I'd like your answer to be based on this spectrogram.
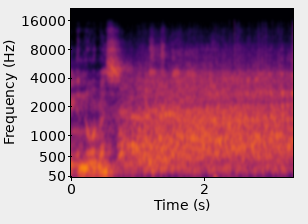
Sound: audience laughs

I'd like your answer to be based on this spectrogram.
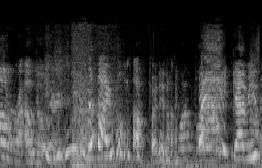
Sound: laughing

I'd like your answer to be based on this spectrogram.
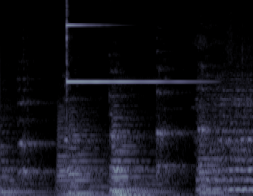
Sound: ding

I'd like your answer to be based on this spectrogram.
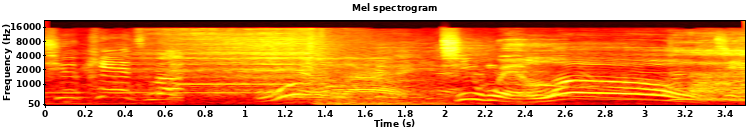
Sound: beep; group gasps

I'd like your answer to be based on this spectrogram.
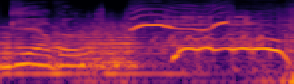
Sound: high-pitched whistling; ground rumbling; monster roaring

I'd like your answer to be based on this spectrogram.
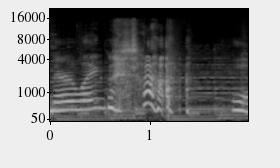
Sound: laughing

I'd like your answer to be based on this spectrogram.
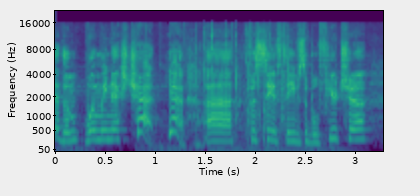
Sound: keys clack

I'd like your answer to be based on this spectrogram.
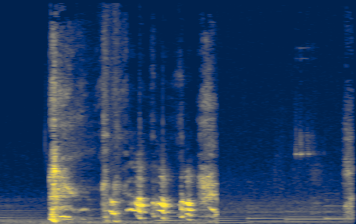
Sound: laughs

